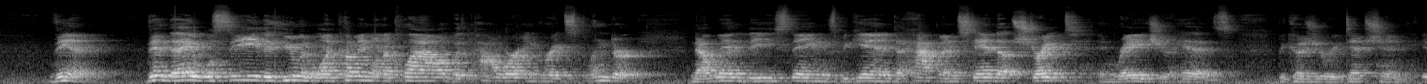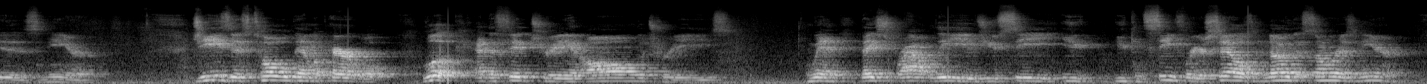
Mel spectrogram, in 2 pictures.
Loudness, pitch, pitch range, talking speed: -17 LUFS, 160 Hz, 140-175 Hz, 145 wpm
